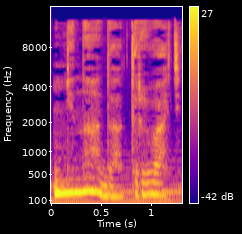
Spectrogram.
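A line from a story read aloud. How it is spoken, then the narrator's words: Faint whisper in ear. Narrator (Russian): словно шепнул кто-то Риме на ухо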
